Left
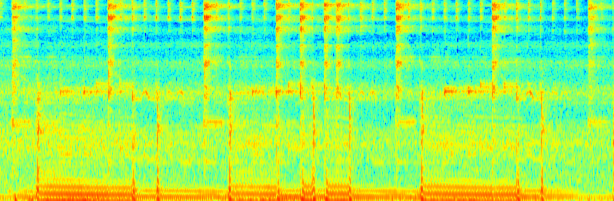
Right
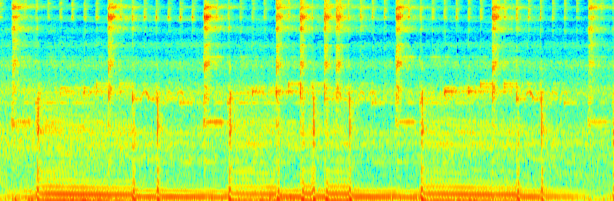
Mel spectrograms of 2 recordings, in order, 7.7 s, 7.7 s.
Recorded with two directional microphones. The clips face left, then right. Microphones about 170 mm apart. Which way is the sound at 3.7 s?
35° left (ahead or behind).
